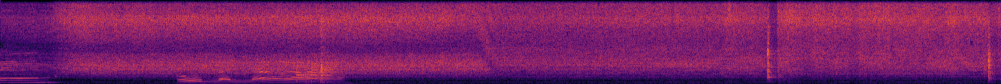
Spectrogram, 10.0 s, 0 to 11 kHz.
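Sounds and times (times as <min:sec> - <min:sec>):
pork sizzling in a wok: 0:00.0 - 0:10.0.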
